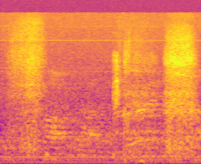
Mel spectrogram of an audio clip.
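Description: Near silence: a pause in speech, with a faint intake of breath near the end.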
